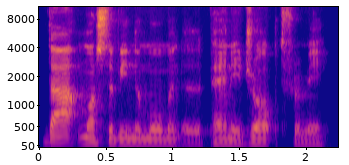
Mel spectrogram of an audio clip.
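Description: A man's voice: on the low side, fast talker. A man with a Scottish accent telling anecdotes in a casual co-host chat, readily acting out what people said. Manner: animated retelling, acts out quoted speech. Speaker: book club podcast co-host.

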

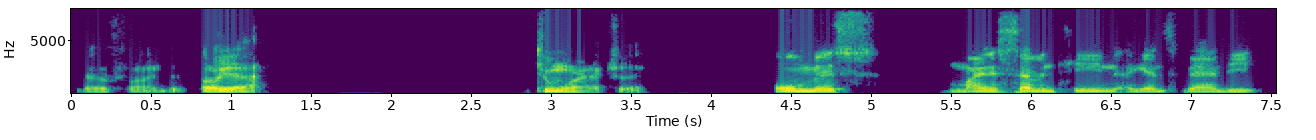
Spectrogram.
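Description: A man's voice: medium pitch, measured pace, long pauses, a little mellow, no echo, low-quality recording. Laid-back man making betting picks. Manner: laid-back, rambling, clears throat. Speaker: podcast co-host making college football picks. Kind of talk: casual sports betting chat.

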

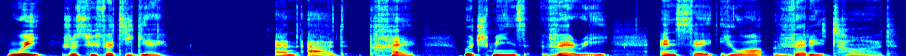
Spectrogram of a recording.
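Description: Slow, low-voiced woman teaching French. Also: lively intonation. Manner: slow, clear teaching delivery with pauses for repetition. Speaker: language course narrator. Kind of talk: scripted audio lesson narration.

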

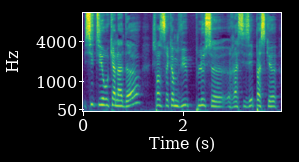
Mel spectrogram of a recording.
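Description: A man's voice: high voice, fairly quick, a little mellow. A man playing a pompous male producer with a put-on Japanese accent, lecturing in a mock-formal way and stumbling over his words in a comic podcast bit.

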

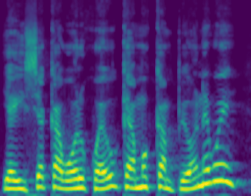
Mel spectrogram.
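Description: Young man, high voice, dark mellow tone, slangy animated storytelling. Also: fast talker. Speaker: podcast co-host. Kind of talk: casual storytelling chat.

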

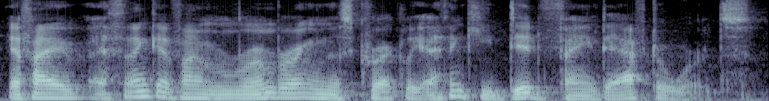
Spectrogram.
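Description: A man's voice: mid-range voice, expressive, fast. A man hosting a podcast, sharing his research in a casual, thoughtful way. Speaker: podcast host. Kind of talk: casual chat.

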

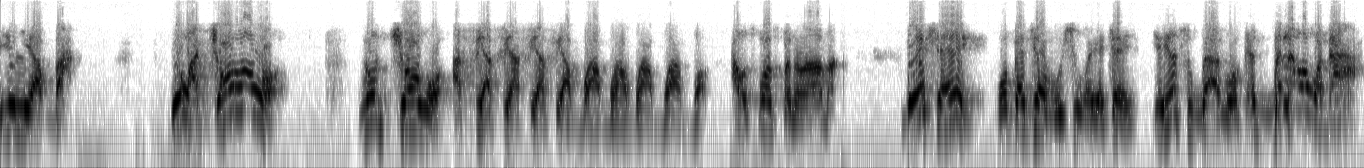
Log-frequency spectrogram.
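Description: A man's voice: high-pitched, fairly bright tone, husky, no echo. A man calling in to a sports radio show, chanting and exclaiming as he switches between languages. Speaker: pundit calling in. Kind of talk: animated phone-in chant. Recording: muffled phone line.

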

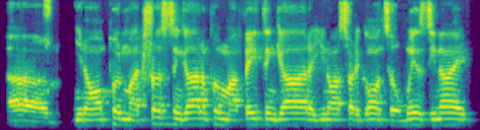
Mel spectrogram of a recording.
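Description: Heard through a dull, lo-fi recording, this young man talks fast in a level, medium-pitched voice. He's relating his personal testimony casually, earnestly rambling and often restarting or filling pauses.

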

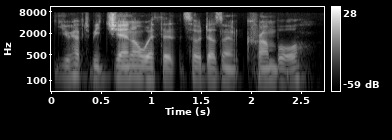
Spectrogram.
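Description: A man chatting casually while watching a TV show, with quick questions and sarcastic commentary. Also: mid-range voice, little pitch movement, darkish tone, no echo. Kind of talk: casual chat. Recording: dull lo-fi dry sound.

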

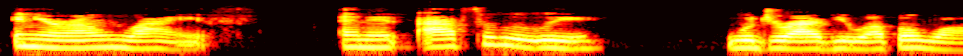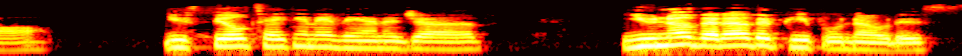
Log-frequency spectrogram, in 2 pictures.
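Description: Husky-voiced woman coaching listeners. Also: fairly low pitch, darkish tone, no room sound, lo-fi sound. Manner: earnest, coaching, asks many questions. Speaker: therapist and podcast host. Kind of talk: solo podcast talk.

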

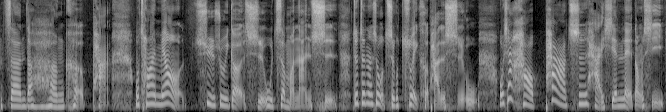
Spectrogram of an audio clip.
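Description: A young woman with a Taiwanese Mandarin accent, hosting a podcast and telling a story in a chatty, dramatic, exaggerated way. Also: mid-range voice. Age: young adult. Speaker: podcast host. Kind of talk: casual storytelling chat.

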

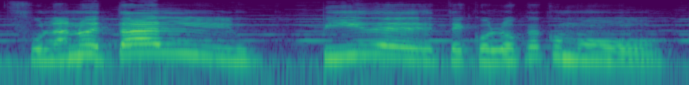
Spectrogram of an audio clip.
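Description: A woman co-hosting a casual live-stream chat, playful and quick to laugh. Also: high voice, expressive, bright, forceful tone, soft background music. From Venezuela. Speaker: co-host.

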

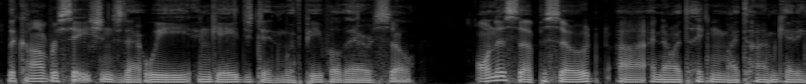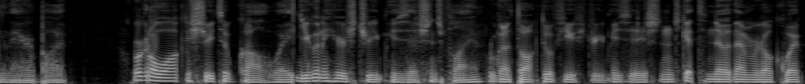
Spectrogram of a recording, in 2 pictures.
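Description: Deep, gravelly American man, podcast host. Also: quick pace, hardly any pauses, warm tone, no room sound, studio quality. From United States. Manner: conversational, earnest. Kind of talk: casual reflective monologue.

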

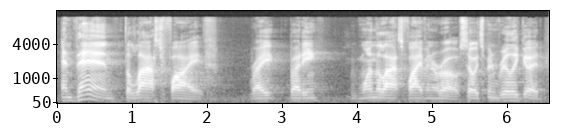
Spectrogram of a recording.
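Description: A man's voice: fairly low pitch, fairly even intonation, unhurried, sharp tone. A man leading a church sermon as families ministry director, preaching conversationally and often asking "right?" to draw in listeners. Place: church sanctuary.

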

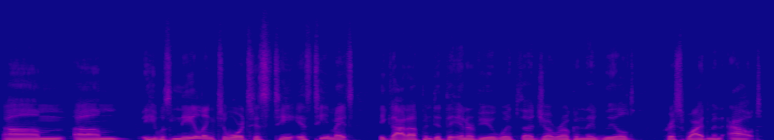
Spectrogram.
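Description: A man's voice: fairly low pitch, normal speed, hardly any pauses, no echo. A man hosting a casual sports podcast, leading the chat and telling stories with restarts. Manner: animated, talks through stories with restarts. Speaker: podcast host.

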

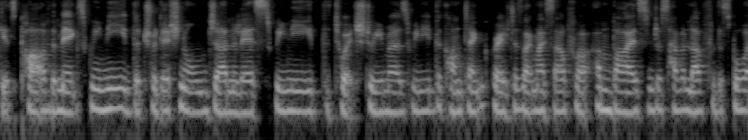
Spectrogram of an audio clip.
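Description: A content creator whose first language is French speaks in a lowish voice as a guest in a conversational interview. She's opinionated and emphatic, and she often restarts her sentences.

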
